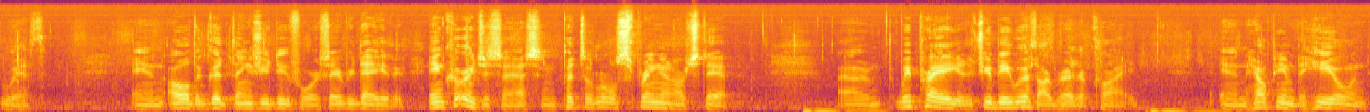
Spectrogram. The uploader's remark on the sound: LIVE Services at Sunshine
